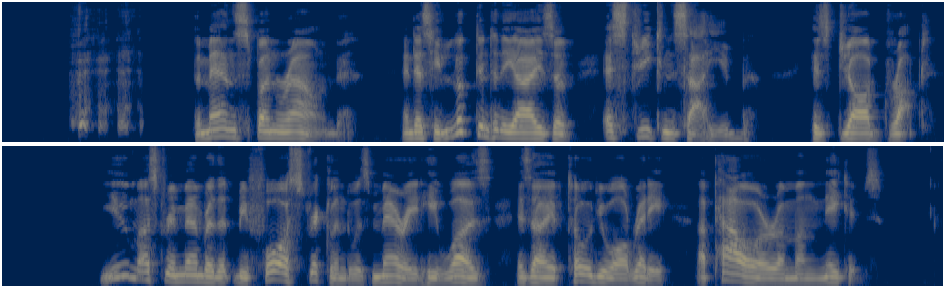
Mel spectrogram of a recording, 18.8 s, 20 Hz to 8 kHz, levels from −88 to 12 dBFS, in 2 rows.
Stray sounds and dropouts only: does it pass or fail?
fail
